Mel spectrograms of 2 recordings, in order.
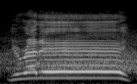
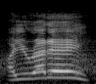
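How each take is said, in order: First: Slow, stretched call out to the crowd; hyping up the rally crowd; drawn-out crowd call. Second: Said in the usual way. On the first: Real, not acted. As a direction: stretch "ready" like a ring announcer. Rally host calling to crowd.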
